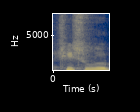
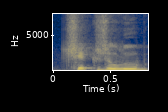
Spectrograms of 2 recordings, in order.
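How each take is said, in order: First: The name is said closer to its native form. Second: The name is said in an anglicized way. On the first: The speaker calls it right. "I think, is the closer way to pronounce it" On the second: The speaker calls it wrong. "I'm going to butcher this name"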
